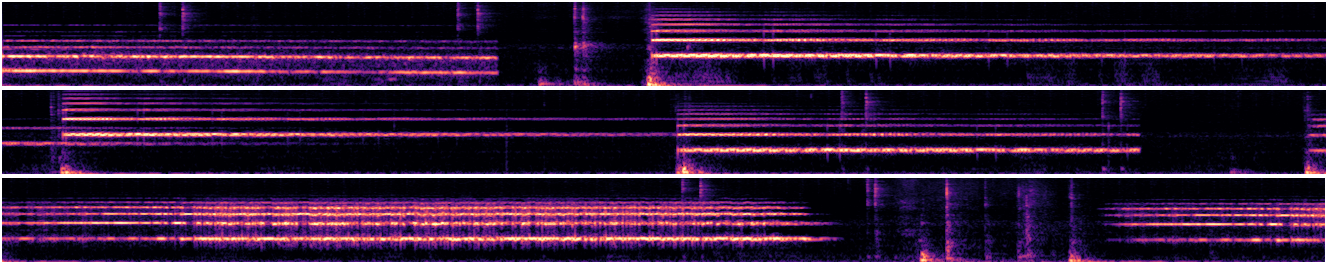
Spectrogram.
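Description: Synth sounds from Ava Music Group's Eminence library play one after another, with bright sustained tones, pitch bends and abrupt sharp hits. Each new sound cuts in suddenly and rings clearly with no talking.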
